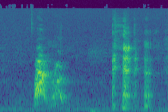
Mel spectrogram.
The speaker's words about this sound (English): dogs. Gotta love them.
